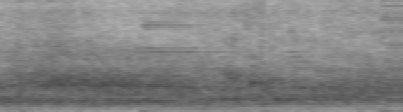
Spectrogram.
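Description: Traffic on the road: a broad rush of car tyre and engine noise, over background music with a steady beat.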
